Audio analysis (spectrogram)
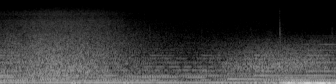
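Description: Sea waves wash steadily onto the shoreline in Split, Croatia, a continuous low surf rumble that swells louder near the end, with some wind noise and no voices.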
